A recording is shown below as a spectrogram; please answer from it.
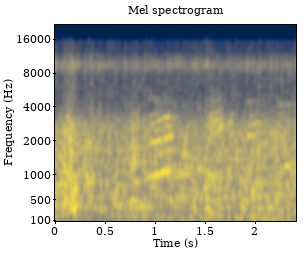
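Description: Steady rush of water flowing through a hot-spring pool, with a brief splash just after the start.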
